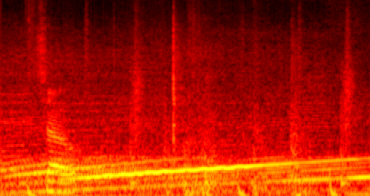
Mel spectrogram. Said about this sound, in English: We got motorcycles outside.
